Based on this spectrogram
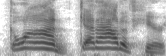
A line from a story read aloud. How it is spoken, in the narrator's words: yelled with irritation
